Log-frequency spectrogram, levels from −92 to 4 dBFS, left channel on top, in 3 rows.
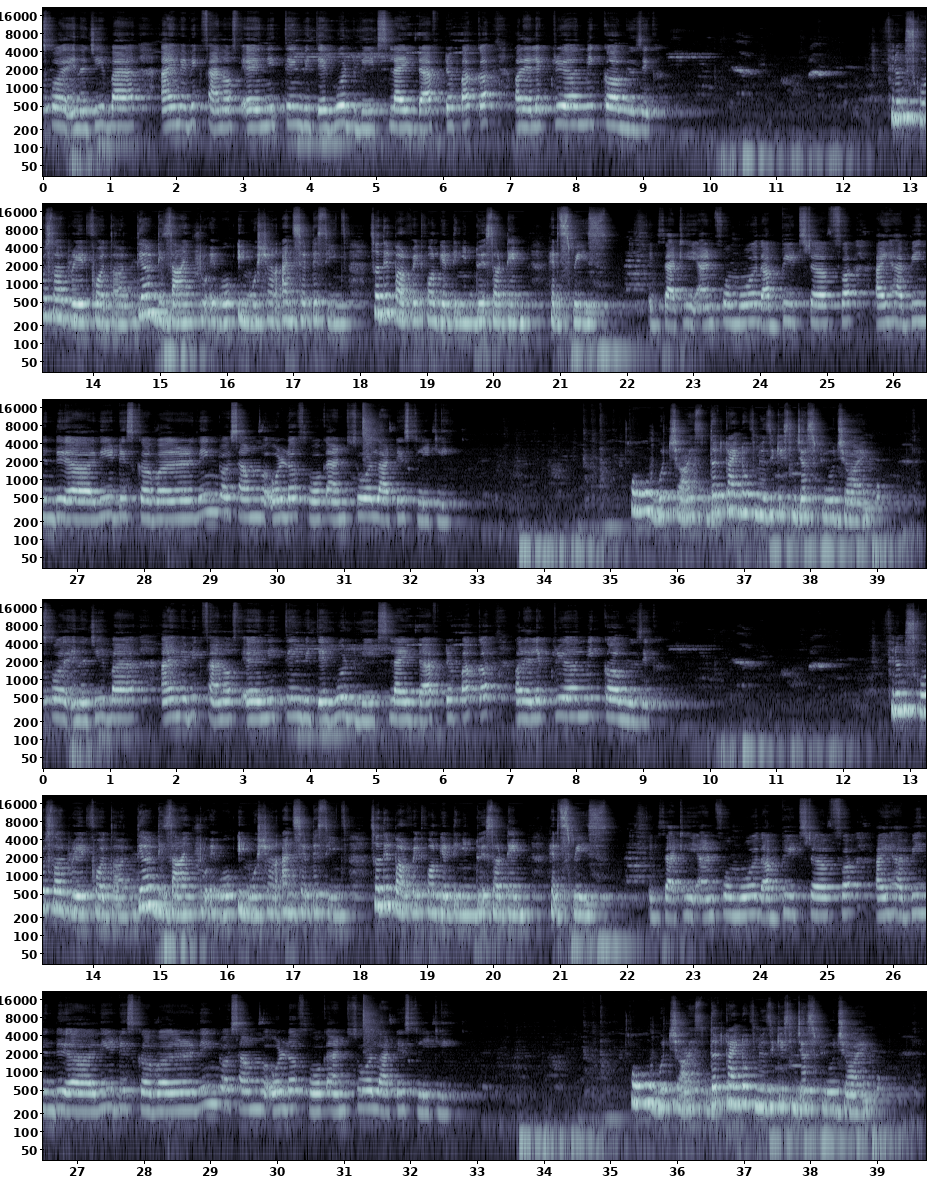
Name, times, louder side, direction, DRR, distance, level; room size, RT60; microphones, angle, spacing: voice 1, 0.0-9.1 9.4-9.8 10.4-10.7 11.5-11.9 22.0-32.6 34.6-35.2 37.7-37.8, left 2 dB, 55° left, 5 dB, 0.7 m, -25 dB
voice 2, 12.7-20.5 20.8-21.6 35.3-38.9, equal, 25° left, 0 dB, 2.1 m, -23 dB
21.0 x 10.5 x 2.7 m, 1.1 s
head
